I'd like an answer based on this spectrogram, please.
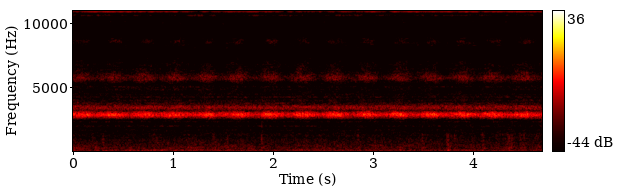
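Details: Crickets chirping at Lake Arrowhead, California, a steady high pulsing trill held without pause, with low rumbling background noise underneath.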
